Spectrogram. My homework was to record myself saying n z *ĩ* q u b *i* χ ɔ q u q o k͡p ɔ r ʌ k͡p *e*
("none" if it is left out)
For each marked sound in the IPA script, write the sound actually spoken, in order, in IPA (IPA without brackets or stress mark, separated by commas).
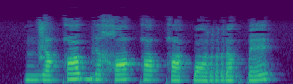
i, i, e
